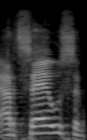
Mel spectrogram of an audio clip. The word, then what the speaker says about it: Arceus: In Giappone si legge Arceus, quindi direi Arceus.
